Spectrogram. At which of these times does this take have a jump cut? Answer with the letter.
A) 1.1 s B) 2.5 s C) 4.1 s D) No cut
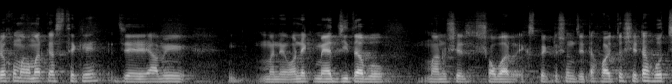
D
